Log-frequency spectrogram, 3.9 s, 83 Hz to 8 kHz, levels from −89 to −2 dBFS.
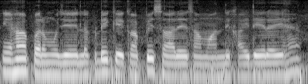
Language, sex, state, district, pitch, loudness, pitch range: Hindi, male, Uttar Pradesh, Saharanpur, 135 Hz, -17 LUFS, 125-150 Hz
